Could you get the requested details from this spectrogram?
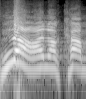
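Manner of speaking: a stubborn Italian mama saying no; mother's Italian accent. Retold or imitated. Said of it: "she's got the accent".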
